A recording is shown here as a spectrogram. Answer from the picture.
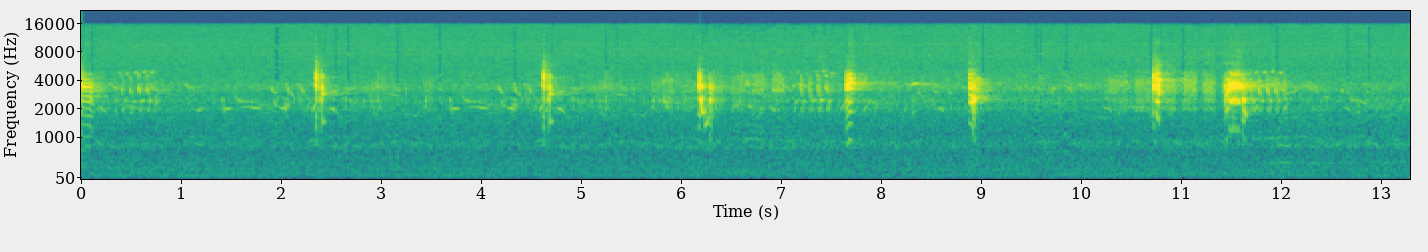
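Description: Wild birds calling: a short, sharp call comes about eight times, every one to two seconds, over a faint, steady chirping of other birds.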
